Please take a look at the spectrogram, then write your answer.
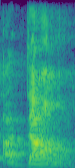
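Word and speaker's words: אדמה: look up the word Adam and it say red, which that's not true. It means the ground, literally. Yep, Adama. That's how you say it in the Hebrew.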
